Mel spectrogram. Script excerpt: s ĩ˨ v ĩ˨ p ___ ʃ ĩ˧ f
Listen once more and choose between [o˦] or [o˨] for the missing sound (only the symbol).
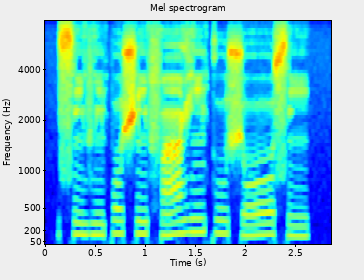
o˦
